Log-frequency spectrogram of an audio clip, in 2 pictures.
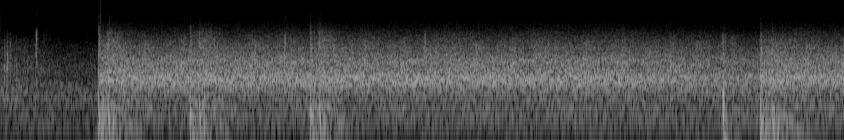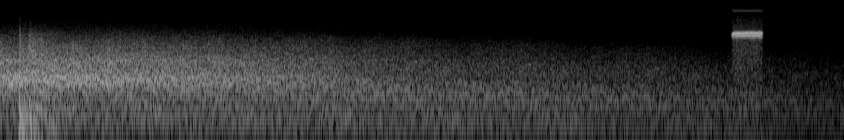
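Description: A crowd roars steadily in a large arena and slowly fades.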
